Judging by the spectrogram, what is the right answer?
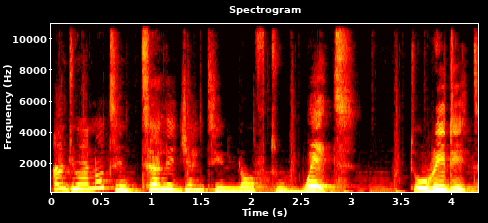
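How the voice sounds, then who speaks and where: Very slow speech with very wide pitch swings over music in the background. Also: woman. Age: 70s. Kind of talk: interview answer.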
